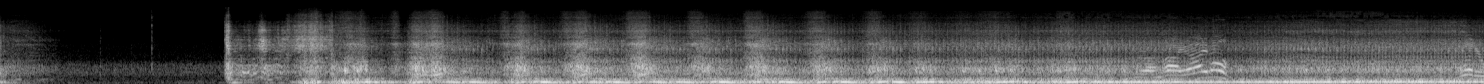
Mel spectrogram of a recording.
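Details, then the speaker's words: 1968 Buick Skylark Custom sat about 40 years, first start with PCV hose plugged, smoking a little: fast idle with light regular tapping three to four per second; owner suspects rod knock, knock later went away. "up a bit just smoking a little you hear that little knock that doesn't sound [Music] good"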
